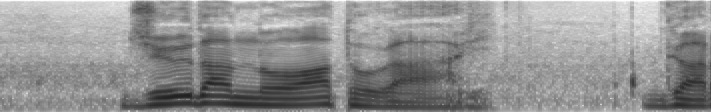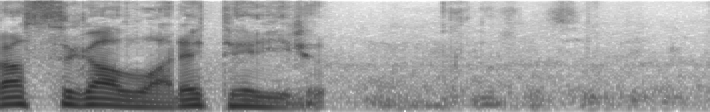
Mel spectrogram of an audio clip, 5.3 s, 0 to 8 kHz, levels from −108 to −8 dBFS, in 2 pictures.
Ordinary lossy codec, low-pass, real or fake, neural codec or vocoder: none; none; fake; codec, 16 kHz, 8 kbps, FunCodec, trained on LibriTTS, 25 frames a second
